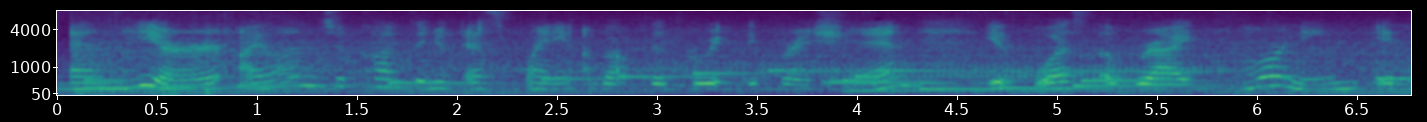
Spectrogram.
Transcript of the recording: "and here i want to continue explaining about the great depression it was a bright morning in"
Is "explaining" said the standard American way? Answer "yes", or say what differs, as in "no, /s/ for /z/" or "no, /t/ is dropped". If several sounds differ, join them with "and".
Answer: no, /k/ is dropped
